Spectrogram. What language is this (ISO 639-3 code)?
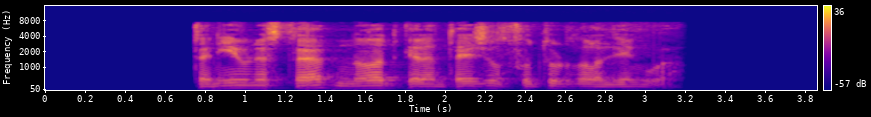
cat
